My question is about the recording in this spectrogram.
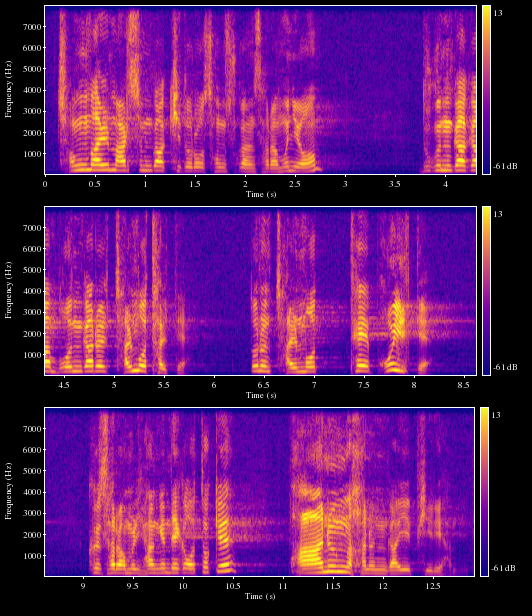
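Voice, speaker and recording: A pastor preaches in a church sanctuary, questioning the congregation and leading them in repeated phrases, with loud stresses that fall away to hushed endings. His voice sits high, and the recording carries the sanctuary's long reverb.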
